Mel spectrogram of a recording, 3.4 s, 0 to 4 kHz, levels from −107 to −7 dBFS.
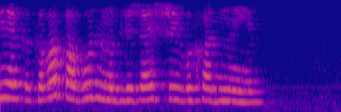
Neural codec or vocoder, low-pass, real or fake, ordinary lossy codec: none; 3.6 kHz; real; AAC, 32 kbps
